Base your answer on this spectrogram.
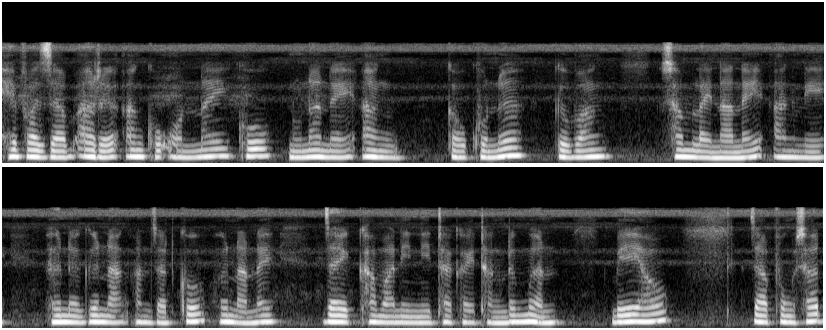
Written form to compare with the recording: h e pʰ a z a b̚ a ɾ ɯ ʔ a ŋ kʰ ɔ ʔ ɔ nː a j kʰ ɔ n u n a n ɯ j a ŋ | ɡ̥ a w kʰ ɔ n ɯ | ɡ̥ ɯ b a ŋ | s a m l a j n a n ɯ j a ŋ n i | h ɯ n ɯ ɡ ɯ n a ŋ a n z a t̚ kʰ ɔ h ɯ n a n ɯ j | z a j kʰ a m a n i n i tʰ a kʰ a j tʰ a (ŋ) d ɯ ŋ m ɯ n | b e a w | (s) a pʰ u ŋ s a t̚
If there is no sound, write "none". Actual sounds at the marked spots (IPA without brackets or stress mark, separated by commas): ŋ, z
